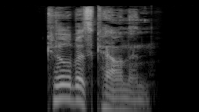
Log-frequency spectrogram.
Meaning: dative plural of Kürbiskern
- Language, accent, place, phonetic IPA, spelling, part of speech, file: German, Germany, Berlin, [ˈkʏʁbɪsˌkɛʁnən], Kürbiskernen, noun, De-Kürbiskernen.ogg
